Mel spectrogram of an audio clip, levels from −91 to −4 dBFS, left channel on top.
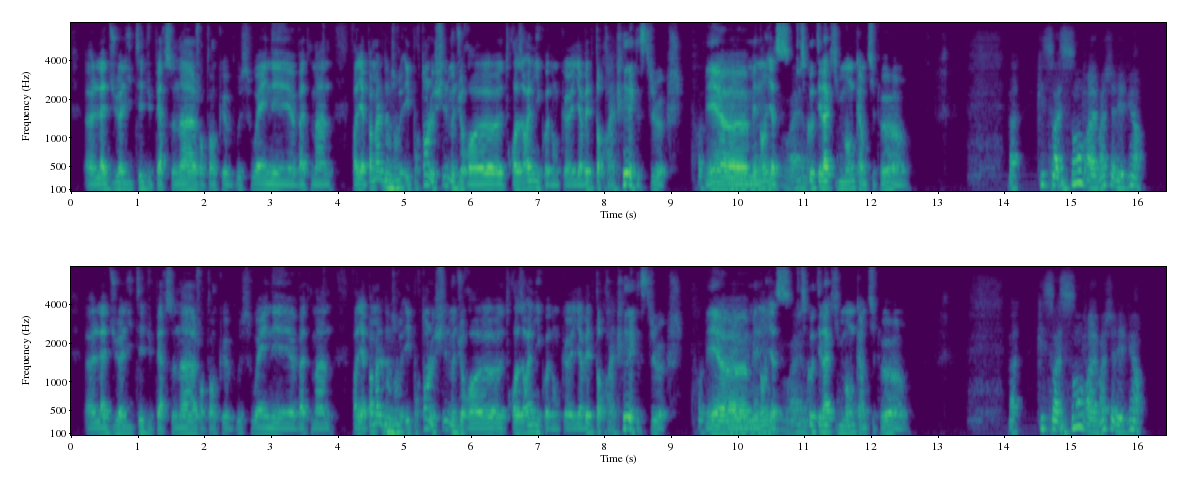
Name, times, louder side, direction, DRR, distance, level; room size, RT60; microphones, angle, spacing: voice 1, 0.2-3.9 4.2-9.1 9.5-12.5, left 3 dB, 85° left, 1.8 m, -36 dB
voice 2, 9.8-11.2 11.6-11.7 13.4-14.2 14.5-16.0, left 1 dB, 25° left, 2.1 m, -38 dB
8.8 x 4.8 x 2.3 m
head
